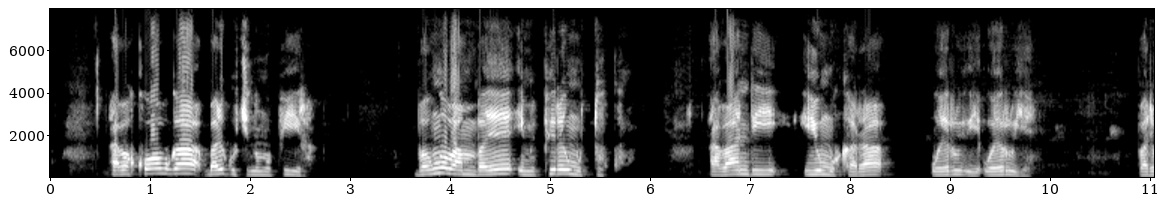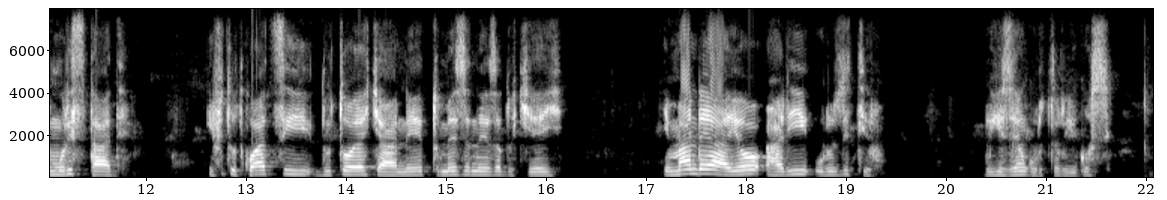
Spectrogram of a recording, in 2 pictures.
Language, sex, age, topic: Kinyarwanda, male, 25-35, government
